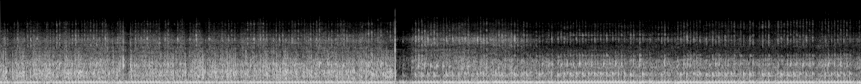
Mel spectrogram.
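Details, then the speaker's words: Farmall F-12 on steel wheels, auction find, restarted: steady low, lumpy, unsettled idle; runs rough with a piece fitted, owner suspects restricted air cleaner and carburetor needing rebuild. "It does not like that piece fitted on. So, let's take it off for now."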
